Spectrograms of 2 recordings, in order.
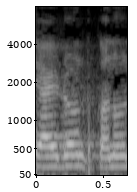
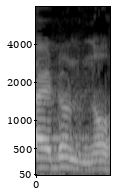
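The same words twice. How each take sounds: First: "know" in two beats, k-uh-NO; wrong silent-K pronunciation. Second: KNOW as one clean syllable, "noh"; correct silent K. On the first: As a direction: say KNOW as "kuh-no", sounding the K. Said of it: "नहीं होता". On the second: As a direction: say KNOW as "no", dropping the K. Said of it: "होता है". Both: Shown as a demonstration.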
